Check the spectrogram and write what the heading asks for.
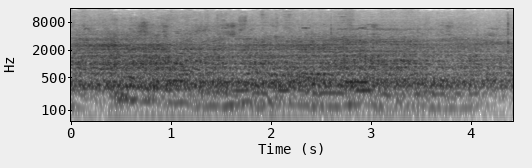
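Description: UH-60 Black Hawk helicopter flying overhead, its rotor and turbine running with a steady noise, while people talk nearby.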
